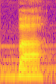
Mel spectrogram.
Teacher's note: با ہونٹوں کے اندرونی یعنی کہ گیلے حصے کے ملنے سے ادا ہوتا ہے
